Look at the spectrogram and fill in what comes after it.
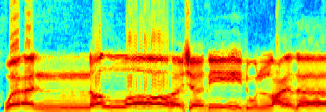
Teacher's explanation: Kemudian kalau pilih untuk waqaf di situ, terus ambil pada wa annallaha syadidul azab, dan diberikan pantulan qalqalah Qalqalah kubra pada akhirnya ba itu diberikan tanda sukun mendatang ataupun mati mendatang.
